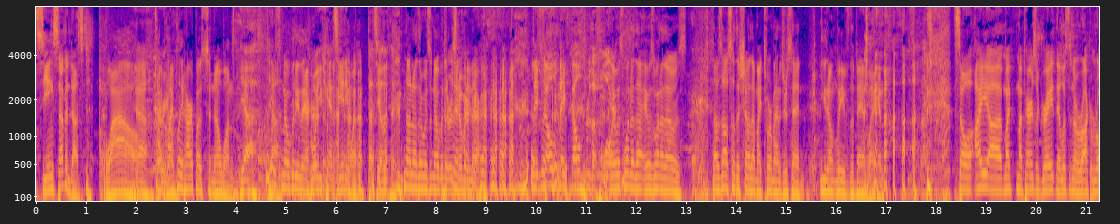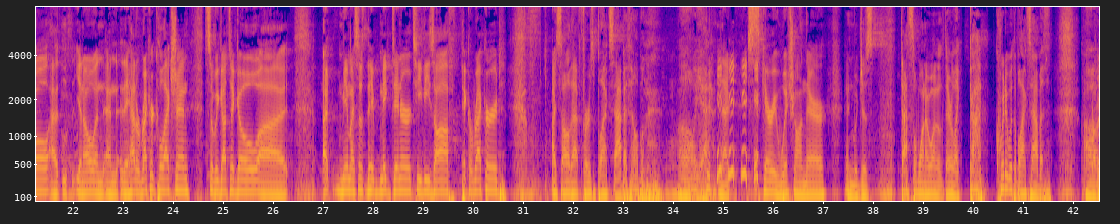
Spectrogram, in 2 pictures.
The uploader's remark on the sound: Live broadcast from Folly Brewpub in Toronto. This was recorded live downtown Toronto in front of an audience.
